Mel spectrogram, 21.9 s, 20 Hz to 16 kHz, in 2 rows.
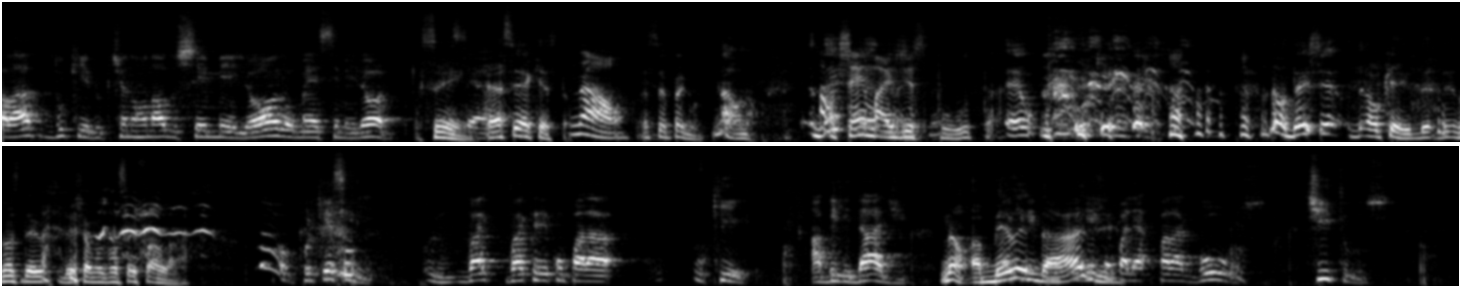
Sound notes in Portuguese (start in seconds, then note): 7.4 risadas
